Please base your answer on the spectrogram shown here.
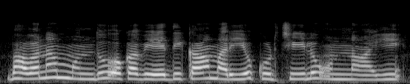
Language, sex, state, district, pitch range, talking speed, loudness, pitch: Telugu, female, Telangana, Hyderabad, 235-270 Hz, 100 wpm, -15 LUFS, 255 Hz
